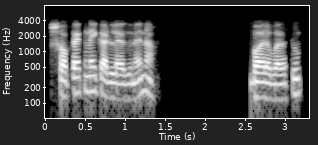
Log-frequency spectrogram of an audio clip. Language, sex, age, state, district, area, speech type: Marathi, male, 45-60, Maharashtra, Akola, urban, conversation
